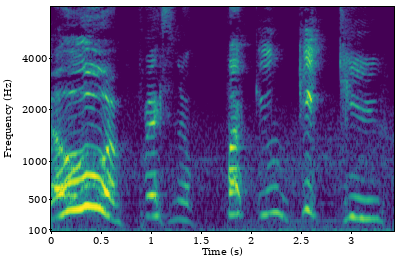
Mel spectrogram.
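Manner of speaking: high shriek into slow threat. Retold or imitated. Furious truck guy threatening the teller, high then slow. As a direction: start with a loud high yelp, then draw the threat out.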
